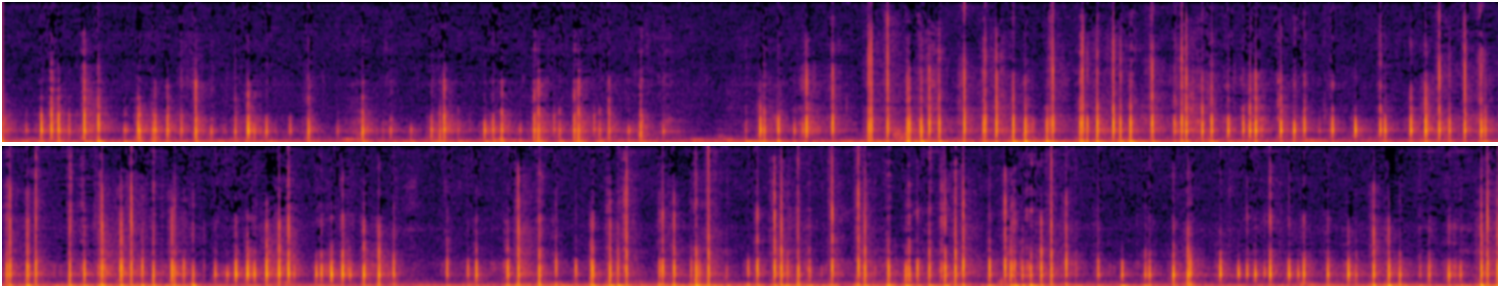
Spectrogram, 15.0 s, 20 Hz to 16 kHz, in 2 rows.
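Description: A green ribbed silicone coaster, rolled into a tube in the hands, is scratched and tapped with long nails. A fast, dense stream of short, dull taps and scratchy ticks carries a low, thumpy body with a brief lull near 3.5 seconds, then continues steadily to the end.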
